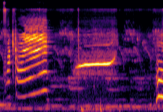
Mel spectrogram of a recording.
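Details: Green parrots mimicking "Mian Mitho Chori Khao gy": a bright, voice-like syllable, then a long, level whistled note rising slightly, and a final short nasal syllable over a faint hum.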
